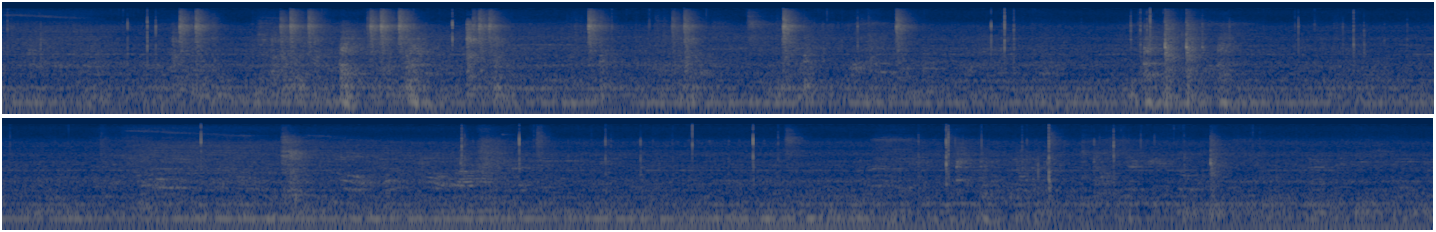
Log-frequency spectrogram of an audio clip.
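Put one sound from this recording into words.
Train wheels click and clatter over rail joints and switches.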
